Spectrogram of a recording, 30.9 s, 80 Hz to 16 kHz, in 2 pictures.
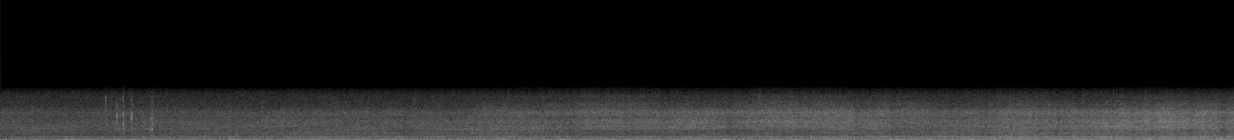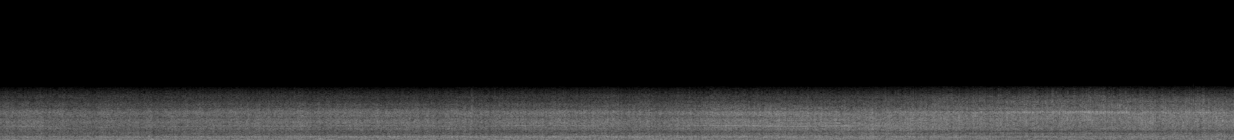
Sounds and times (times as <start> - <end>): Outside, rural or natural: 0.0 - 30.8
Vehicle: 0.0 - 30.8.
